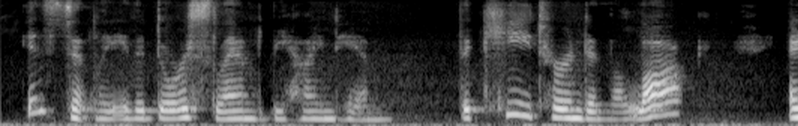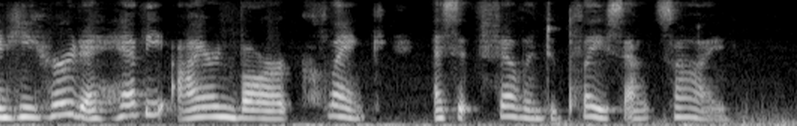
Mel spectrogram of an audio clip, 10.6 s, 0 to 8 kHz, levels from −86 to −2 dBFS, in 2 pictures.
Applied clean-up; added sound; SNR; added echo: none; Ocean; 17 dB; none.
